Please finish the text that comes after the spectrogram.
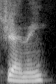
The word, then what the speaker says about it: Genie: It's spelled like Genie, but it's Genie.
